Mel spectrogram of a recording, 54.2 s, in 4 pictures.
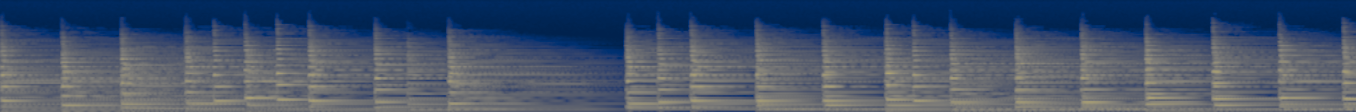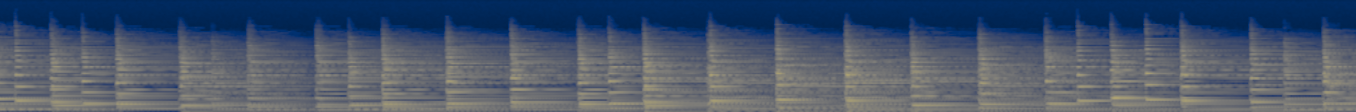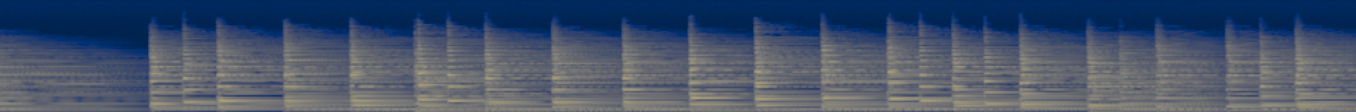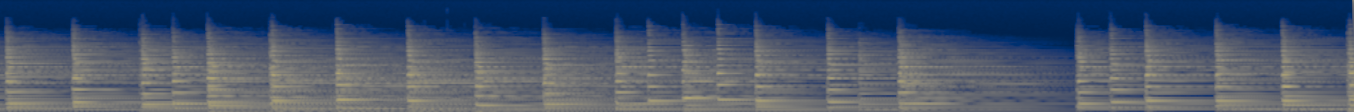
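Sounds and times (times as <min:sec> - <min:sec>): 
hymn on piano: 0:00.0 - 0:54.2.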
